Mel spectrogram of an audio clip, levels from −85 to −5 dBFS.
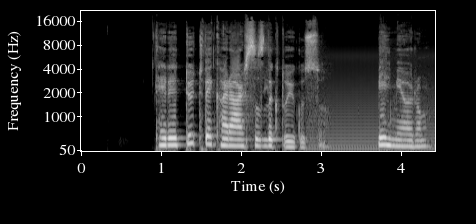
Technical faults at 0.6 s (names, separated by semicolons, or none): none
